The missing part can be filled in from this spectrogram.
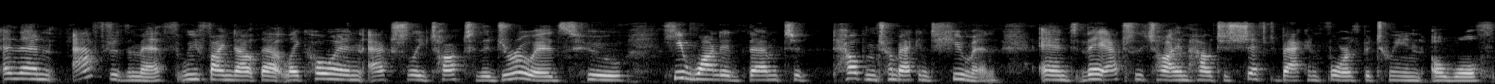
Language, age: English, 20-39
